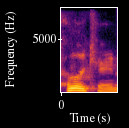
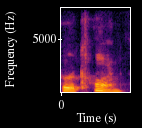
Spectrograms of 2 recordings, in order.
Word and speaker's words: Hurricane: we went up to this little challenge not pronounced hurricane as most West folks would say but it's astronauts Huracan or come on so it's a small Mormon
